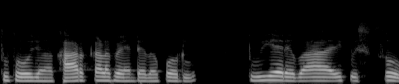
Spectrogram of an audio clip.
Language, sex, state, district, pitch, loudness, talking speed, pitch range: Tulu, female, Karnataka, Dakshina Kannada, 170 Hz, -27 LUFS, 120 wpm, 165-180 Hz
